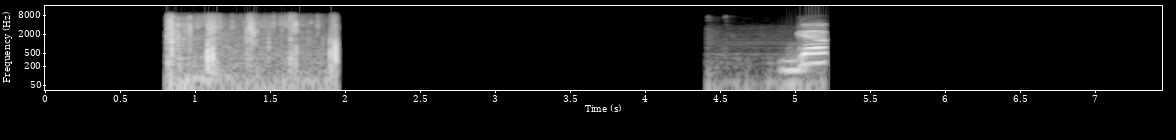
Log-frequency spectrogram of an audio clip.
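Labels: At 0.83 seconds, running is audible. Then at 4.97 seconds, a voice says "Go."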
